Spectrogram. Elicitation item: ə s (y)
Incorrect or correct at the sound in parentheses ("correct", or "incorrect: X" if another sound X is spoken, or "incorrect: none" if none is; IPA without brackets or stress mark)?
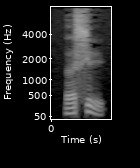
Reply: correct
